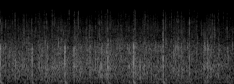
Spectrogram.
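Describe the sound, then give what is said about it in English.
Audience applause during a church sermon: a dense, steady patter of many hands clapping, fairly faint and even throughout. “You can clap for that.”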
